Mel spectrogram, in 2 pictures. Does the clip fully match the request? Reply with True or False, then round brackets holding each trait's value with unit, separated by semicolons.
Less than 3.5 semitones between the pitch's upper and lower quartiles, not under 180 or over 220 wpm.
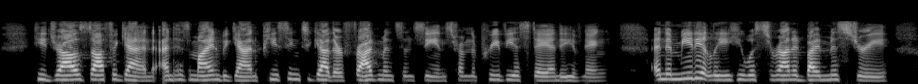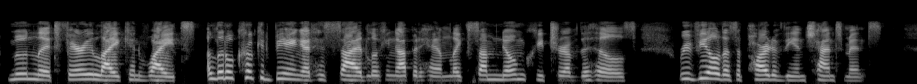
True (2.6 semitones; 185 wpm)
